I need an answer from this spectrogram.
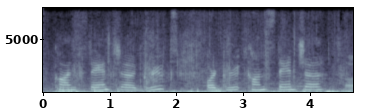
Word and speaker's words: Constantia: We figured out that it's pronounced Constantia. And we are here now with a little bit of broken umbrella. And it's still raining. But I think this says Constant Groot or Groot Constantia.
